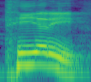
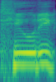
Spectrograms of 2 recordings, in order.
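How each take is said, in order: First: The word begins with a 'thee' sound. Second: The word begins with a gliding 'thyo' sound. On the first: The speaker calls it right. "सही उच्चारण क्या है" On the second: The speaker calls it wrong. "बहुत लोग थ्योरी कहते हैं"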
